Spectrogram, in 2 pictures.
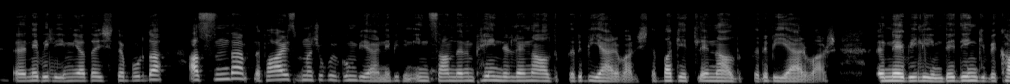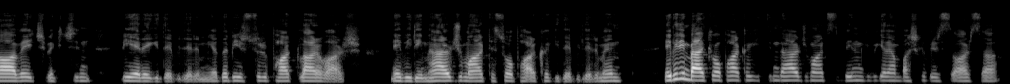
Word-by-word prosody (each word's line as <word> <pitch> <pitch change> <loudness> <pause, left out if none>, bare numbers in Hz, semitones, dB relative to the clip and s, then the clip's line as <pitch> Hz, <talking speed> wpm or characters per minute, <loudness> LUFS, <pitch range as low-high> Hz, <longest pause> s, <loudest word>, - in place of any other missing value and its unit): eee, 165 - +1
ne 180 0 -2
bileyim 170 -1 -5
ya 170 0 -2
da 180 - -4
işte 180 +1 -8
burada 190 +4 0 0.3
aslında 240 +5 -1 0.2
Paris 215 +2 0
buna 205 +1 -7
çok 205 +1 -14
uygun 195 0 -8
bir 180 - -4
yer. 175 - -4
Ne - - -9
bileyim, 175 - -11
insanların 175 +1 -3
peynirlerini 175 -1 -2
aldıkları 170 +1 -4
bir 180 - -6
yer 165 - 0
var, 70 - -7
işte - - -15
bagetlerini 170 -1 -1
aldıkları 80 -2 -4
bir - - -3
yer 75 -1 0
var. - - -8 0.4
E, 170 +1 +5
ne 175 -1 +8
bileyim, 165 -3 +2
dediğin 175 +2 +3
gibi 160 -1 -5
kahve 165 0 +7
içmek 160 -2 -9
için 170 0 -11 0.3
bir 175 - -1
yere 160 -2 +4
gidebilirim 80 - -7
ya 80 - -6
da 170 - -1
bir 170 0 -2
sürü 170 +1 -8
parklar 165 0 +3
var. - - -3 0.3
Ne 170 -1 +1
bileyim, 155 -1 0
her 170 +1 +6
cumartesi 160 -1 0
o 160 - 0
parka 160 0 -2
gidebilirim. 155 0 -8
Hem 165 0 -2 0.4
ne 195 - +8
bileyim 255 -1 +5
belki 190 +1 +11
o 195 - +2
parka 195 0 -1
gittiğimde 190 +1 -9
her 190 0 +2
cumartesi 185 -1 -7
benim 185 +1 -6
gibi 180 0 -21
gelen 180 -2 -5
başka 180 +2 -10
birisi 165 - -11
varsa 80 -1 -5
175 Hz, 200 wpm, -25 LUFS, 165-185 Hz, 0.4 s, belki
